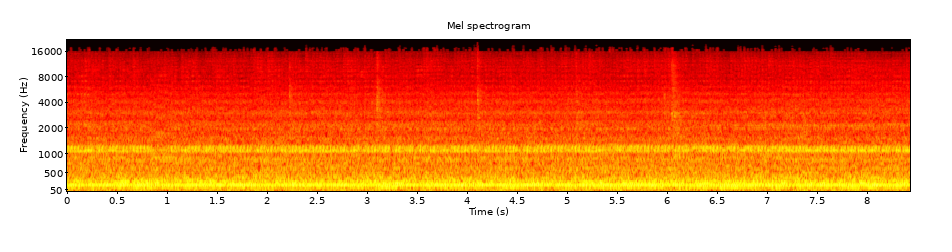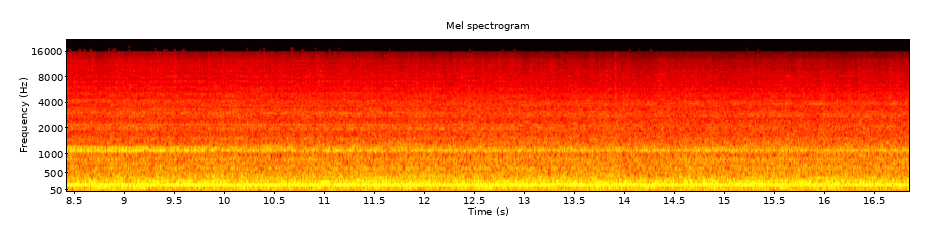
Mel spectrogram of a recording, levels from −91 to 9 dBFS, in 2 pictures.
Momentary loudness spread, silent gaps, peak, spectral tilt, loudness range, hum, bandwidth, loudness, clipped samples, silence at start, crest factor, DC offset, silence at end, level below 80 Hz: 1 LU; none; 0 dBFS; -6.5 dB/octave; 1 LU; none; 16 kHz; -14 LUFS; under 0.1%; 0 s; 12 dB; under 0.1%; 0 s; -30 dBFS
